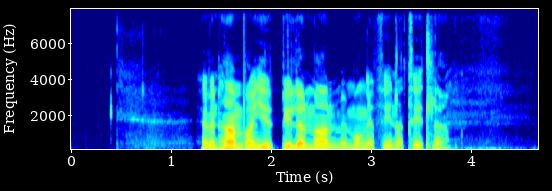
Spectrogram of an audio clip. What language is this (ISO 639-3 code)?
swe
